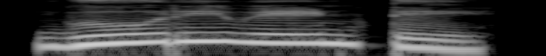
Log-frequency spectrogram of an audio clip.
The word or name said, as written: ಗೋರಿವೇಂಟೆ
